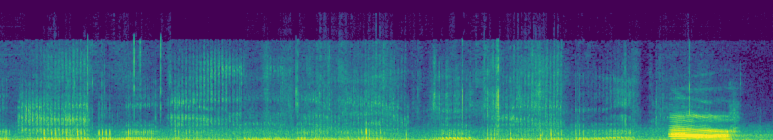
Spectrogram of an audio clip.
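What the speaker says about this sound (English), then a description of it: "And yes, cats. Lots and lots of cats." Cat purring in Hogwarts Legacy, a short, loud, close burst of patterned tones near the end after a stretch of quieter game ambience.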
